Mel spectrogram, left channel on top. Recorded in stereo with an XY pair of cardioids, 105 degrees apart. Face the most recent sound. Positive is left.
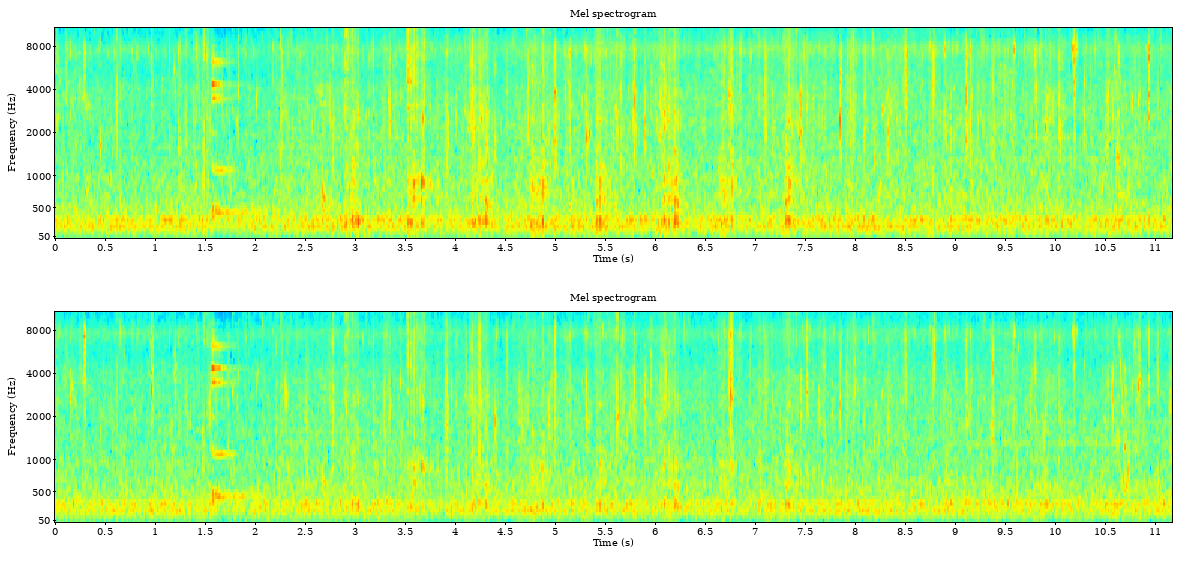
turn(degrees=40)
